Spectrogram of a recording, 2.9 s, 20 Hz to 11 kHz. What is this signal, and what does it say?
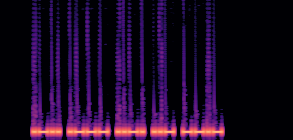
Morse code, heard as a keyed tone, about 41 wpm, 700 Hz. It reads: LJFUQ
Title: Code Groups - 5 Letters - 40wpm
